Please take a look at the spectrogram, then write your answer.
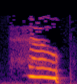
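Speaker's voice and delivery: desperate thin cry; weak cry. Acted. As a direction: call again from far off. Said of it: "a weak cry".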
